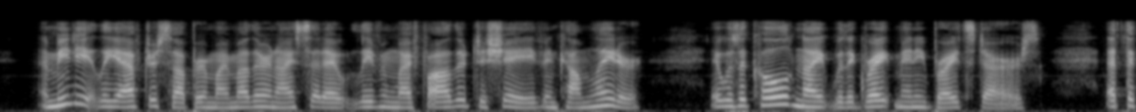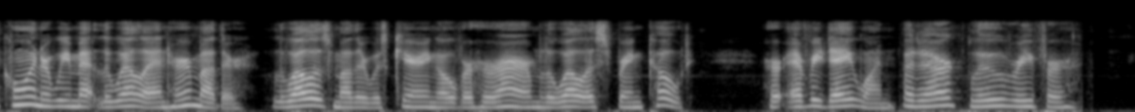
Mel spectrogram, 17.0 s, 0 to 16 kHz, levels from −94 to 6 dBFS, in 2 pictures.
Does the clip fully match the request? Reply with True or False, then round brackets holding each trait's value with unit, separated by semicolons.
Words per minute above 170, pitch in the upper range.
False (190 wpm; 180 Hz)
